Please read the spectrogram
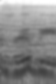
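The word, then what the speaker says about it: RWBY: it differently, but yeah, Ruby is how I've always pronounced it.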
